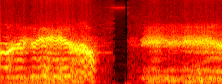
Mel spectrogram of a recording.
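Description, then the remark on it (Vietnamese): A cat meows twice, loud, each call a drawn-out rising and falling wail with a brief pause between them. “Con mèo khốn kiếp.”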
